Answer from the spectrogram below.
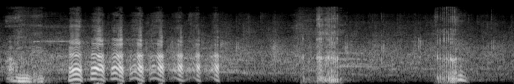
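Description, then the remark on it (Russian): A voice imitates a young lion's roar: a rapid run of about eight loud, throaty grunting pulses, then two rougher, isolated growls after short pauses. “А это, это называется рык молодого льва.”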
